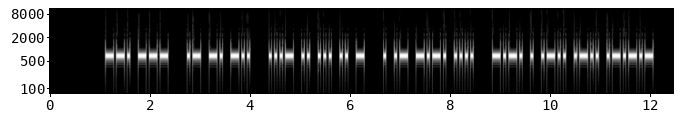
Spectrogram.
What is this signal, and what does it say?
Morse code, heard as a keyed tone, about 22 wpm, 700 Hz. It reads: GO AND VISIT EACH CELL.
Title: Sentences from Top 1100 Words 22wpm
